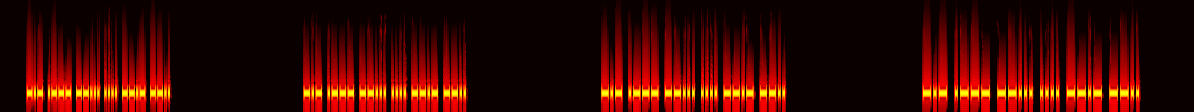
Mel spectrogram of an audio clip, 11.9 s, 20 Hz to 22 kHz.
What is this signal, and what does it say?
Morse code, heard as a keyed tone, about 57 wpm, 700 Hz. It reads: KJ7HQZ KJ7HQZ KJ7HQZ KJ7HQZ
